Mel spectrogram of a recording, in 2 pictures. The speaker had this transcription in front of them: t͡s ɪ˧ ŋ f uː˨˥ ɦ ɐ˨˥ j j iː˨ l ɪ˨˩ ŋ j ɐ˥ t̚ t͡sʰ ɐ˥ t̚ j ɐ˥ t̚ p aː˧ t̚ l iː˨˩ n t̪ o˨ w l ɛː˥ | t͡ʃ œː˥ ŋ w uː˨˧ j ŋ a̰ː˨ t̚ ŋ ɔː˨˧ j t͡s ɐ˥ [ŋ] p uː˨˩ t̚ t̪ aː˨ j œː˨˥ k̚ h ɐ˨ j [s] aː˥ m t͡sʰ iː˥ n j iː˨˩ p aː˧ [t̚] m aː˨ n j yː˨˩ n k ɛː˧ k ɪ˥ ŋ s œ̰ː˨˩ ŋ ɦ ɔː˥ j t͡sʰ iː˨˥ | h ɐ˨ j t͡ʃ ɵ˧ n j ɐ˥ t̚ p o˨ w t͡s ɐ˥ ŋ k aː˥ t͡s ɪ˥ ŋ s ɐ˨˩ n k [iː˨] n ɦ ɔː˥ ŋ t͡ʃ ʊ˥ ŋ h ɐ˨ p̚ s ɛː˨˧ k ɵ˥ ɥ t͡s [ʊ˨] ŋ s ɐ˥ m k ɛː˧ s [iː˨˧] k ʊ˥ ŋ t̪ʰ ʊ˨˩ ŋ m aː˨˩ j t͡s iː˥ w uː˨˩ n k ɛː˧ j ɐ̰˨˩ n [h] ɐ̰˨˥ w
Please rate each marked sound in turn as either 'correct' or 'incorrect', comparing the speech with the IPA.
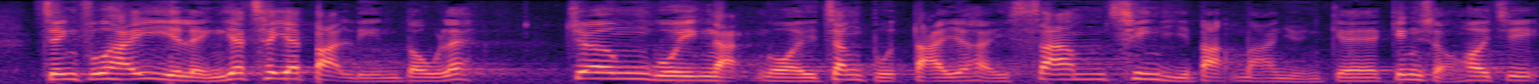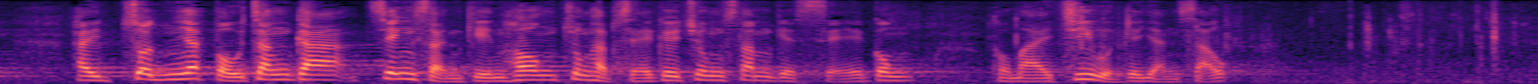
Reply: correct, correct, incorrect, correct, incorrect, incorrect, incorrect

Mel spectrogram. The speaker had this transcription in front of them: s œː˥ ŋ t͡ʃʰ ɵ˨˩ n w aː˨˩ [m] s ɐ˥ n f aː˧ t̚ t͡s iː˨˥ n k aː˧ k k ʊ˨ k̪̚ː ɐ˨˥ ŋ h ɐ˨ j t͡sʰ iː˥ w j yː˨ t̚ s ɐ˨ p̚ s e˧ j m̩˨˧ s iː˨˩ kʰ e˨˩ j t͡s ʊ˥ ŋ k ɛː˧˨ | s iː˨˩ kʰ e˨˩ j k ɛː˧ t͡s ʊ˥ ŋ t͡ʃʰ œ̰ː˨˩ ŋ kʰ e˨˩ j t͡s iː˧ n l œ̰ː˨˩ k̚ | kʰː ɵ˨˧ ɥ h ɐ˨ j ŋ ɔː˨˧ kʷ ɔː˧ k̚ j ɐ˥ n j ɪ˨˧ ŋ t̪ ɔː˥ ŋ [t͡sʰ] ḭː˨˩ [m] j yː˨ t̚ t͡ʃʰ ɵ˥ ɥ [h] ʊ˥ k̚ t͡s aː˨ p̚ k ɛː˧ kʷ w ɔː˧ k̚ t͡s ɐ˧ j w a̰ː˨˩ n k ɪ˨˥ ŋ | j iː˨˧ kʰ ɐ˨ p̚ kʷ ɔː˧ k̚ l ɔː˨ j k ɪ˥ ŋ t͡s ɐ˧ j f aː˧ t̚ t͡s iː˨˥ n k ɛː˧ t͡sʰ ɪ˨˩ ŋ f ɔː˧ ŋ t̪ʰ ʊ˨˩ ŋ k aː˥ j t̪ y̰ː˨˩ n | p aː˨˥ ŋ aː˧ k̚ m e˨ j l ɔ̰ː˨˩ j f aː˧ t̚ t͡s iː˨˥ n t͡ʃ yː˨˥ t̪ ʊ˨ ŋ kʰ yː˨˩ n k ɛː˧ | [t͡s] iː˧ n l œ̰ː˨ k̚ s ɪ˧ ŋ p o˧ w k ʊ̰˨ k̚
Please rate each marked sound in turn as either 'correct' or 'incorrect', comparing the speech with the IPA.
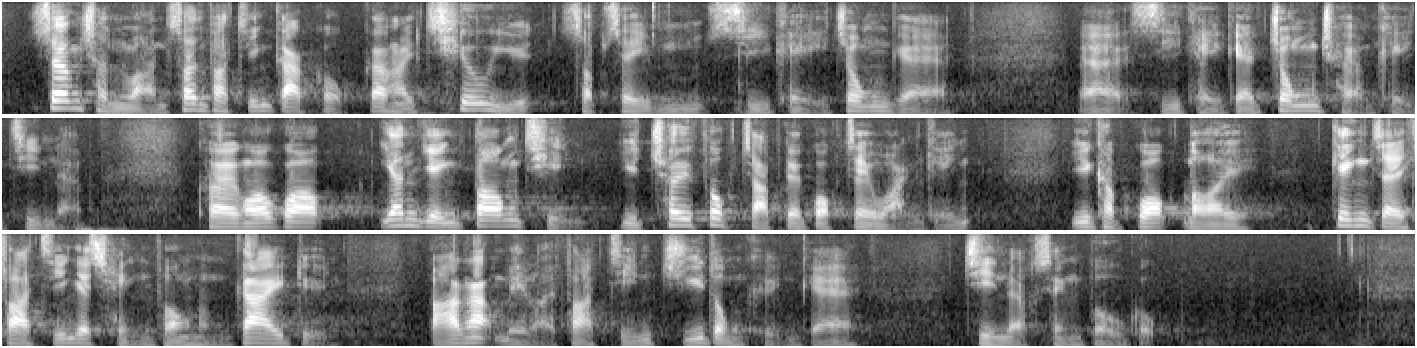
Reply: incorrect, correct, incorrect, incorrect, correct

